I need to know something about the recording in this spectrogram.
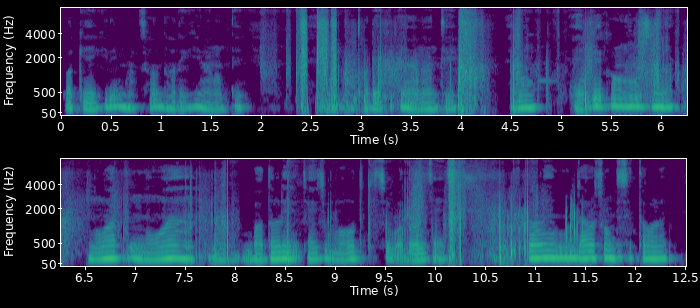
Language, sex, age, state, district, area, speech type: Odia, male, 30-45, Odisha, Puri, urban, spontaneous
